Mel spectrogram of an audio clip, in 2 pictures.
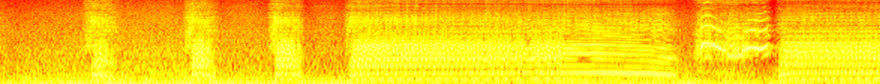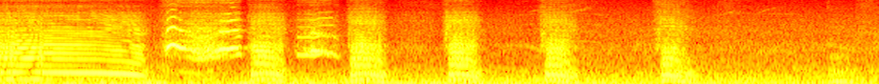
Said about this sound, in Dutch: zwartvoetpinguïn of de Afrikaanse pinguïn, dus de enige pinguïn die in Afrika broedt, die heeft men in dierentuinen weliswaar bestudeerd en daar hebben ze vastgesteld de wet van Zipf, oké, de wet van Mensenraad Altman, oké, de pinguïn doet dat ook.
